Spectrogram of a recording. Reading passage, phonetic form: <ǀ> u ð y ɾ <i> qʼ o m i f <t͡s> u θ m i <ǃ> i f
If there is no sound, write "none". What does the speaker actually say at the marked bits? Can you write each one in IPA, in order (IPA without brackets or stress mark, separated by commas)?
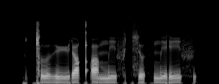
ǀ, y, t͡s, ɾ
